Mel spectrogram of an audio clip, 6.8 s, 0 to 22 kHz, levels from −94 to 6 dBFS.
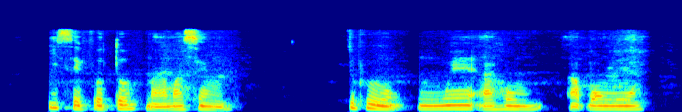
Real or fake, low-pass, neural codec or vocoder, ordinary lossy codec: real; 7.2 kHz; none; none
